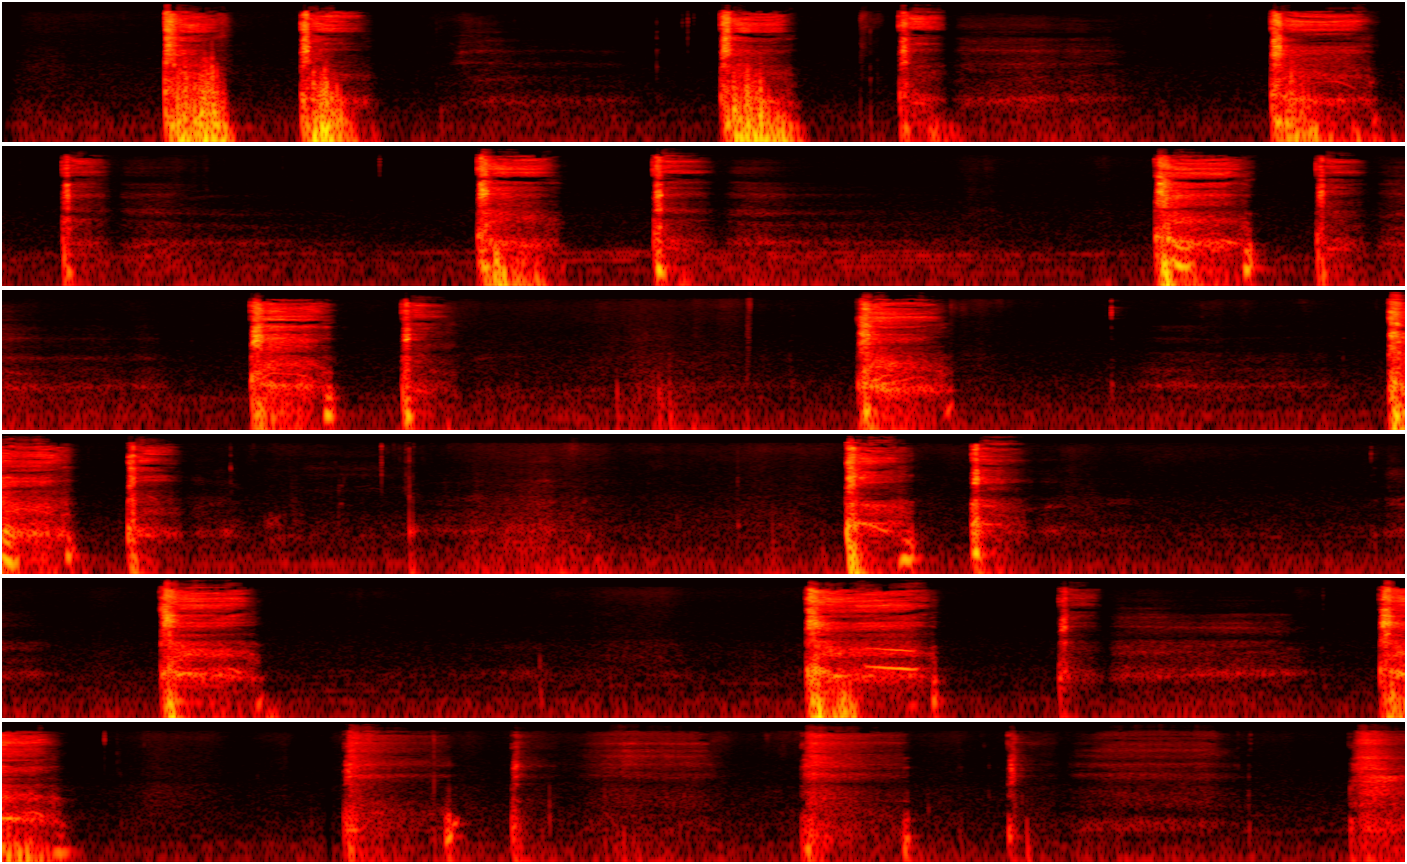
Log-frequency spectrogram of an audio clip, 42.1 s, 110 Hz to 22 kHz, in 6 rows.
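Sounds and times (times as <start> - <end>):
person coughing: 0.8 - 1.9, 3.6 - 4.8, 6.4 - 7.6, 9.4 - 10.6, 12.8 - 13.9, 15.3 - 16.4, 18.3 - 18.8, 21.0 - 22.0, 25.2 - 26.2, 28.9 - 29.5, 32.1 - 32.8, 35.0 - 35.5, 36.8 - 37.9, 39.0 - 40.4.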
